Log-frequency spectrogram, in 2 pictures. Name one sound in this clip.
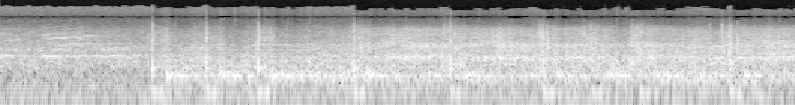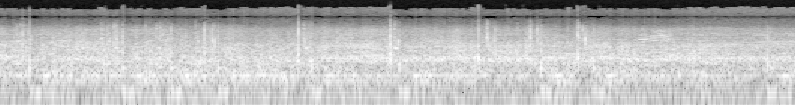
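Fans clap and bang noisemakers in a steady rhythm.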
